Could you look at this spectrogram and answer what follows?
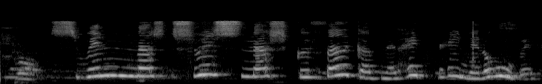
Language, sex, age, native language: Icelandic, female, 40-49, Icelandic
